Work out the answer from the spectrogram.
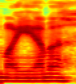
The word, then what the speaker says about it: Miami: missionary was two old mining communities globe and Miami Arizona not spelled like Miami but pronounced miam and they will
